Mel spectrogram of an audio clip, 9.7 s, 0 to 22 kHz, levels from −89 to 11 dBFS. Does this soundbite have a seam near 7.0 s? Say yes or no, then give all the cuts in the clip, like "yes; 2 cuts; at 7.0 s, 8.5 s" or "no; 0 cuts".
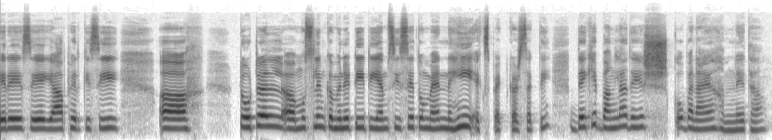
yes; 1 cut; at 7.0 s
